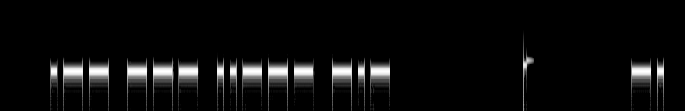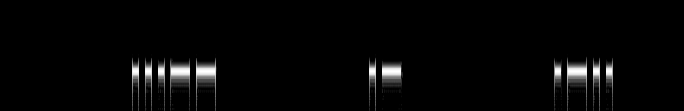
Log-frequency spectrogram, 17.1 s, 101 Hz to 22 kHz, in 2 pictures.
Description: Morse code, heard as a keyed tone, about 15 wpm, spaced as for 6 wpm, 700 Hz. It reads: WO2K N3AL
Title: USA Call Signs - 4 Characters - 8x Character Spacing - 15wpm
